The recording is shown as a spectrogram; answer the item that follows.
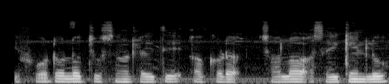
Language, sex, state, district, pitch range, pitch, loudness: Telugu, male, Andhra Pradesh, Sri Satya Sai, 120-130 Hz, 125 Hz, -17 LUFS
